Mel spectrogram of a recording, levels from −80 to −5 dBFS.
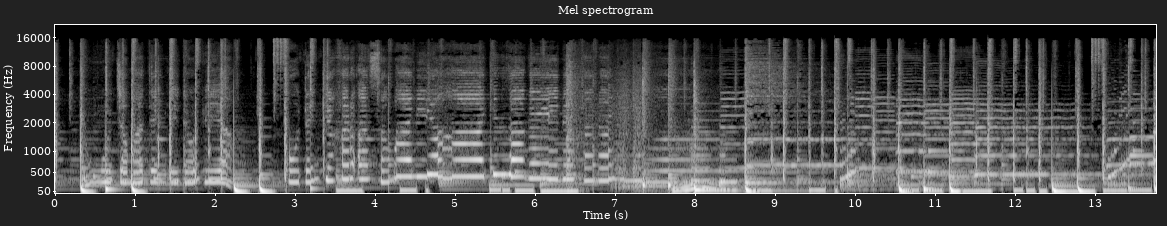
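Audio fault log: No faults were heard anywhere in this audio. Nothing in the clip calls for an entry in this log.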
